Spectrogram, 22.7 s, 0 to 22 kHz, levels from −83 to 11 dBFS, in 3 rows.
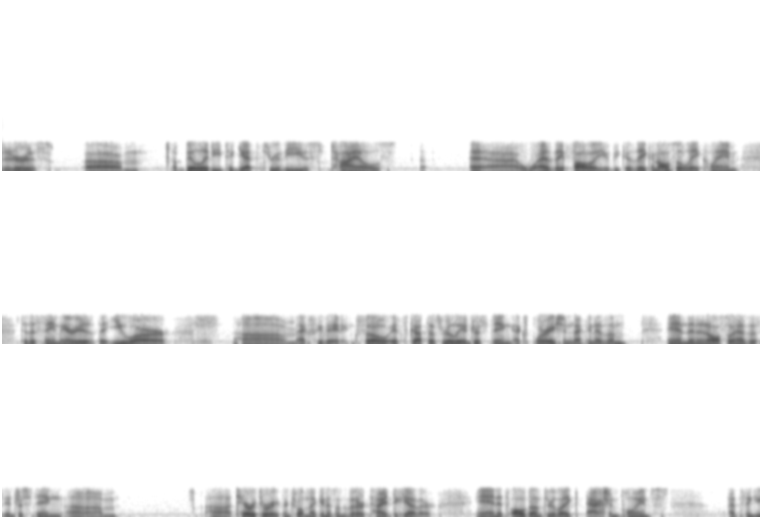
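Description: Speex codec damage runs through the whole speech clip. The narrowband CELP coder gives its excitation too few bits, so the voice sounds plainly hoarse and noisy. The audio is confined to roughly 250 Hz to 3.7 kHz, which gives it a thin telephone-line sound. The amount of roughness points to a low-to-middle setting around 11 kbps.

VoIP packet loss concealed by the speech codec occurs at 15.93 to 16.13 s, 19.11 to 19.17 s and 21.11 to 21.19 s. The decoder fills each gap by extending its last pitch and filter while the gain drops. The sound smears and fades, and the voice stays weak and distorted briefly after the gap. The gaps sound like about 60, 40 and 60 ms of missing audio, which fits lost 20 ms frames.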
